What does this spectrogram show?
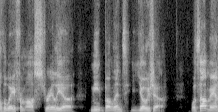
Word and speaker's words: Balint Jozsa: about so all the way from australia meet balint yoja what's up man how you doing i said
